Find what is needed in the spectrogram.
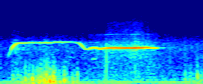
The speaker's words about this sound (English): you can just go ahead and whistle. At least until the professor hears you.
